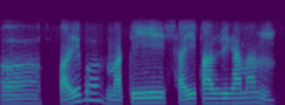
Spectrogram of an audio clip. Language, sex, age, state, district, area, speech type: Assamese, male, 18-30, Assam, Sivasagar, rural, conversation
